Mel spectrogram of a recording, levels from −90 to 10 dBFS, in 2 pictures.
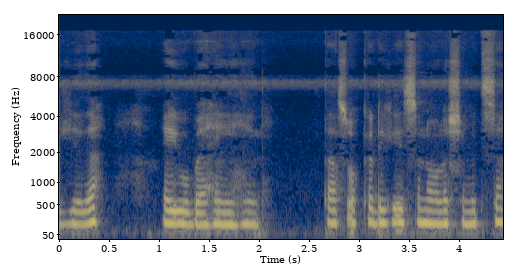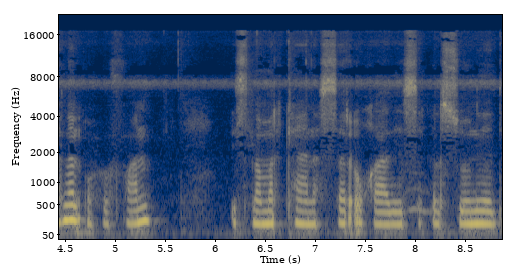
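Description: From start to end, the speech has a swirly, smeared, hollow quality. Consonant attacks blur and lose their edge. Nothing is heard above about 17 kHz. This sounds like generation loss. The audio was likely decoded and re-encoded many times, around seven passes, with a codec whose character fits AAC-LC at 96 kbit/s. Each pass quantised the signal on a shifted frame grid. The noise and spectral gaps compounded beyond what that bitrate alone would produce.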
